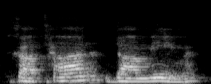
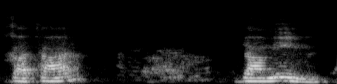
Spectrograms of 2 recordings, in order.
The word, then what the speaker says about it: Chatan Damim: Chatan Damim, bloody bridegroom. Can you say Chatan Damim? Now the word Chatan begins with the Hebrew letter Chet, which is pronounced.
